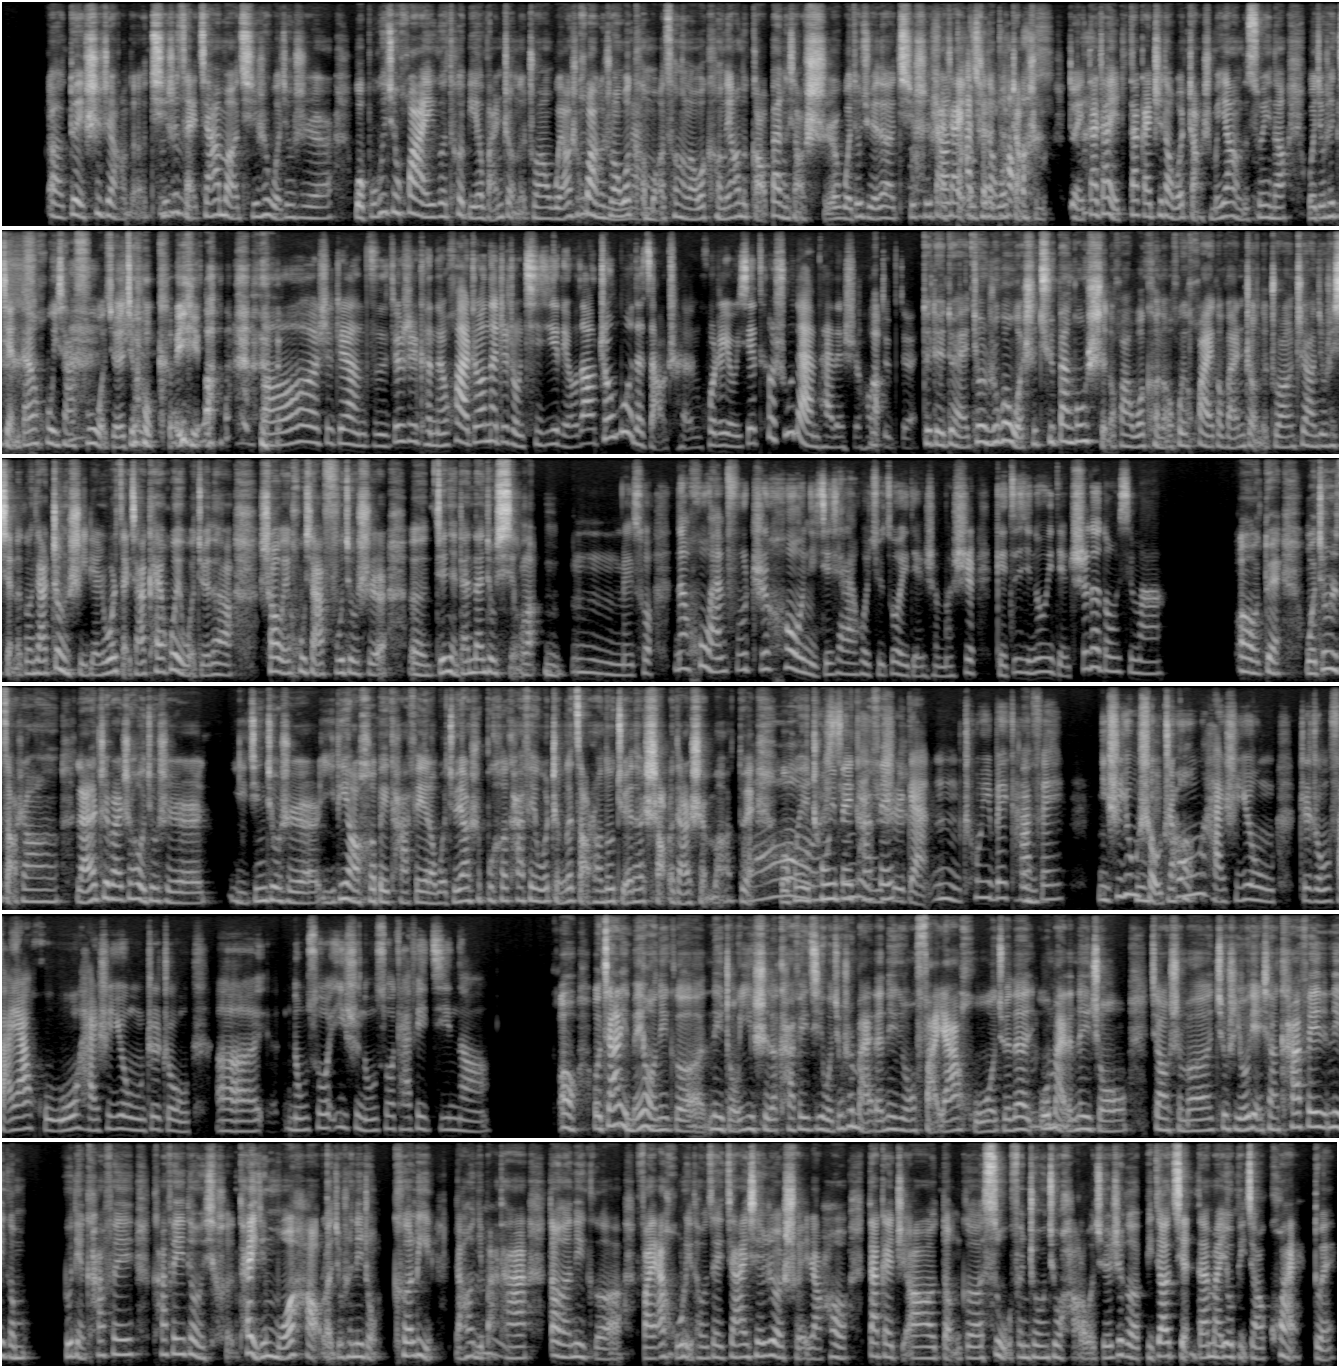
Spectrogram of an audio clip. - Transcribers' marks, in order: chuckle; chuckle; laughing while speaking: "就可以了"; chuckle; other background noise; tapping
- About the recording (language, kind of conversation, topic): Chinese, podcast, 你早上通常是怎么开始新一天的？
